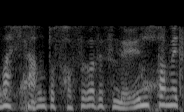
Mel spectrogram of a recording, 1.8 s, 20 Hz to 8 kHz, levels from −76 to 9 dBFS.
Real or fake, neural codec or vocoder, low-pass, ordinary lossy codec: real; none; 7.2 kHz; AAC, 16 kbps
